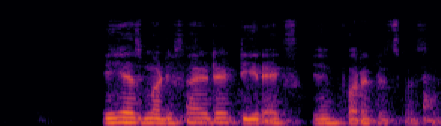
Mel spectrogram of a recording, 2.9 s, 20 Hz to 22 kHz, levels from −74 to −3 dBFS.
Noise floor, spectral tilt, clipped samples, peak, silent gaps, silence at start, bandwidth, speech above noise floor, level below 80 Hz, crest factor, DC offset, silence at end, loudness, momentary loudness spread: -73 dBFS; -6.5 dB/octave; under 0.1%; -16 dBFS; none; 0.7 s; 12 kHz; 42 dB; -64 dBFS; 16 dB; under 0.1%; 0 s; -32 LUFS; 7 LU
